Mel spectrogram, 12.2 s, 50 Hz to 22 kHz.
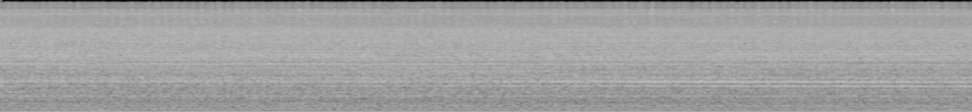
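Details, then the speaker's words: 25-year-old Mercedes SLK R170 idling, heard from under the car at the fuel pump and filter, checked for a petrol smell: a steady loud whir. The aging fuel pump runs noisier than it should. "Quite noisy, I can hear it running. Let's see if you can hear it. Yeah, that's quite a whir there, isn't it? It's an older motor."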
